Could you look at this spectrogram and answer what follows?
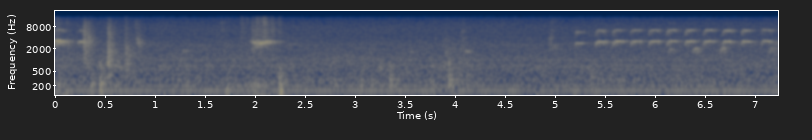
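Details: Three-month-old juvenile Mountain quail, a pair, utter scattered soft high chirps, then after a pause a steady run of about ten thin, high piping notes in quick succession, with faint rustling.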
